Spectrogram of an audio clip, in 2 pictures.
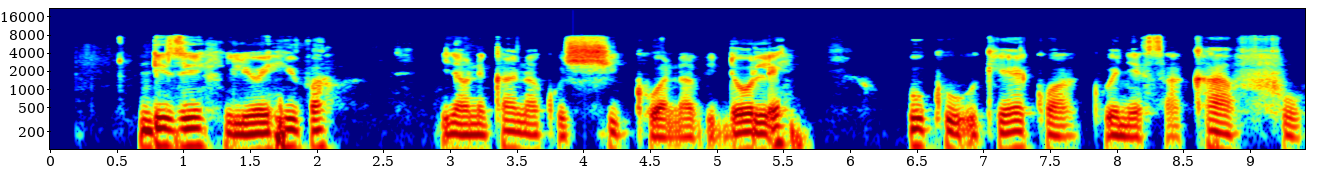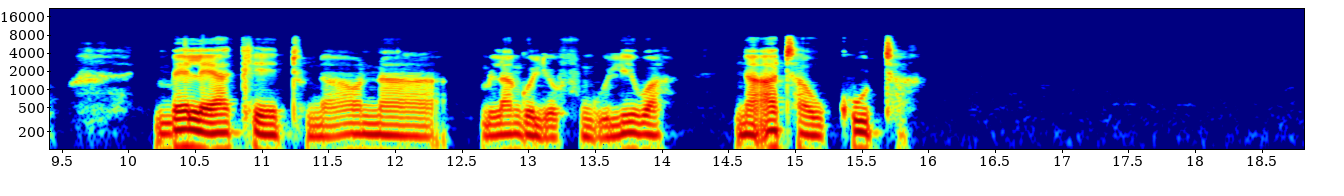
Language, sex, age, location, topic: Swahili, male, 18-24, Kisumu, agriculture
